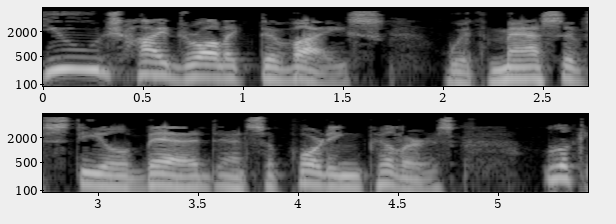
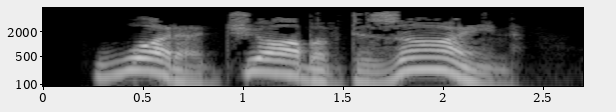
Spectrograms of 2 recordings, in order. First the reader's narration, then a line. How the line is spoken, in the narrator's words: Tom exclaimed in awe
